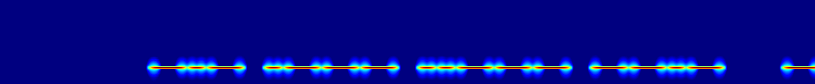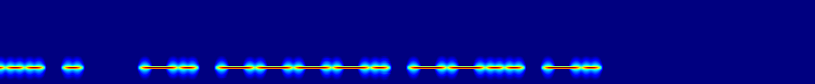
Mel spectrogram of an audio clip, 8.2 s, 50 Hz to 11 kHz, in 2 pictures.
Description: Morse code, heard as a keyed tone, about 25 wpm, 700 Hz. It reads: KJ2Q DE N9ZN
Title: USA Callsign DE Callsign - 4 Characters - 25wpm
